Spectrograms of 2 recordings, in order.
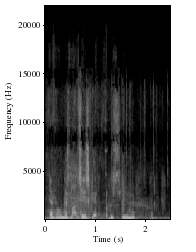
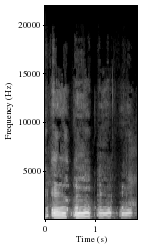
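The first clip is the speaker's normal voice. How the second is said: excited yelping; 14 dB louder, slower than usual. Pretend. Pretend alarm.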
